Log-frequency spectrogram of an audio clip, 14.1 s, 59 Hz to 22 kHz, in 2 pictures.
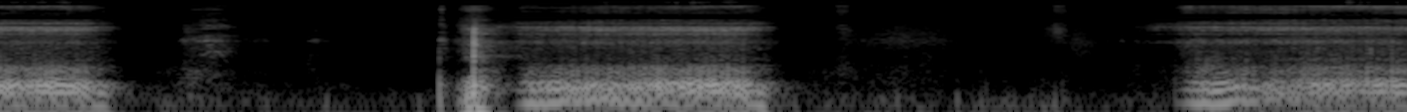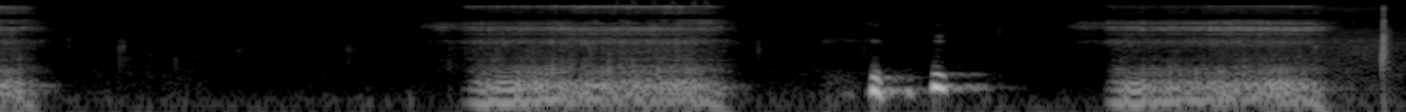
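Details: Snoring: four loud rattling snores about every 3 to 4 seconds, roughly 17 a minute, with quiet pauses between them.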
